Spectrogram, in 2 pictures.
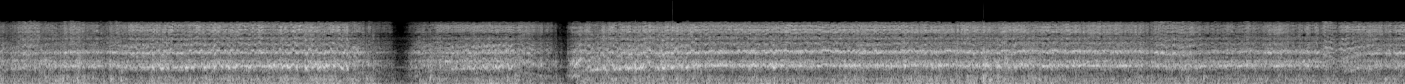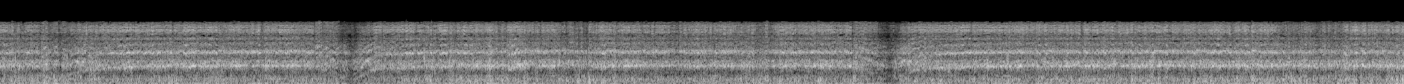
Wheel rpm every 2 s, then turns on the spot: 190, 160, 110, 210, 230, 230, 220, 180, 160, 210, 240, 170, 230, 230.
4-6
